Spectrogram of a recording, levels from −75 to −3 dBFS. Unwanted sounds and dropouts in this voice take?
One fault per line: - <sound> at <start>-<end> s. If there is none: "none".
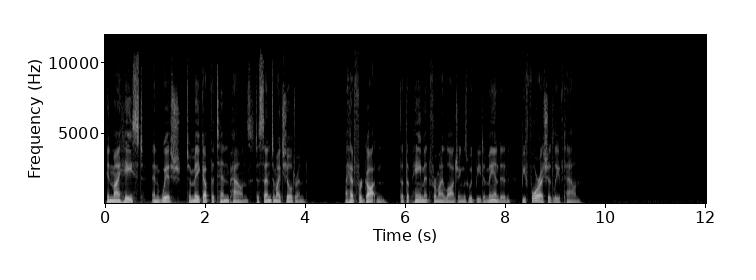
none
